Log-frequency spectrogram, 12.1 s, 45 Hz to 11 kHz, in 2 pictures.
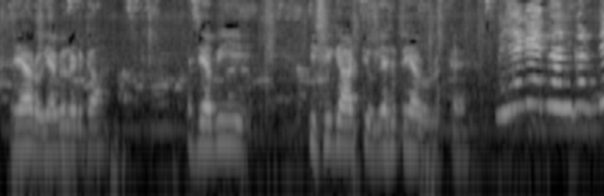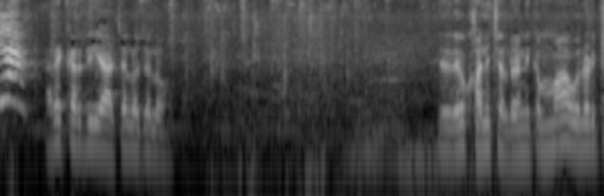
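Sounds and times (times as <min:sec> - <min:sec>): footsteps on concrete: 0:00.0 - 0:10.4
faint music: 0:00.0 - 0:12.0.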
